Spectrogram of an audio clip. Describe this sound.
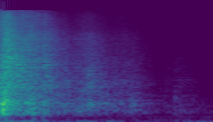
aluminum cans rattled in a metal pot
aluminum, cans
